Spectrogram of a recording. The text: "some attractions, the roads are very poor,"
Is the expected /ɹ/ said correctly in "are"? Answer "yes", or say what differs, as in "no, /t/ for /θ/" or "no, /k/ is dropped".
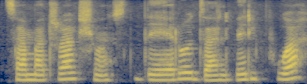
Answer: no, /l/ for /ɹ/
